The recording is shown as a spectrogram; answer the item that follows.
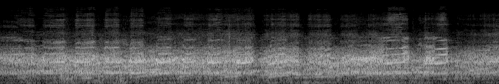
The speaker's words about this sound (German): Geflügelfarmer Augustin Amankwa steht mitten in einem riesigen Stall. Tausende Hühner picken Futter aus großen Trögen. Amankwa ist Geschäftsführer der Amas Farm in der Nähe von Accra, einer der wenigen Geflügelfarmen, die noch nicht aufgegeben haben.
